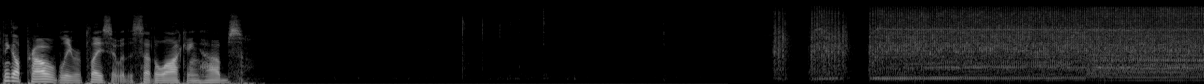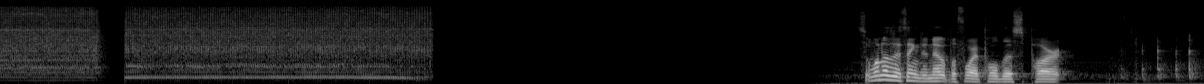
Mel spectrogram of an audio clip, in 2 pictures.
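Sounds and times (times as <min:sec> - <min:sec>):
power tool spinning screw: 0:07.6 - 0:16.4.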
